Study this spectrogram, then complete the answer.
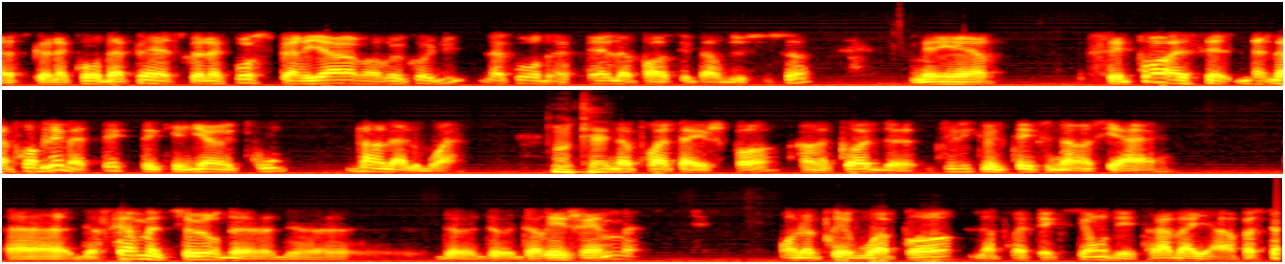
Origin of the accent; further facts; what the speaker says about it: Limoilou, Quebec, Canada; Euh, moi-même, je viens de Limoilou. Je viens de, je viens de ce qu'on appelle l'Anglopole à trois coins de rue.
